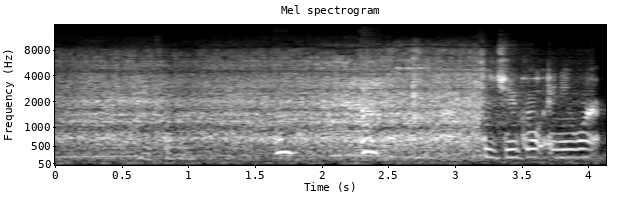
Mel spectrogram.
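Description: Steady, loud hiss of background noise, like static in a played audio recording, with a voice starting to speak near the end.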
